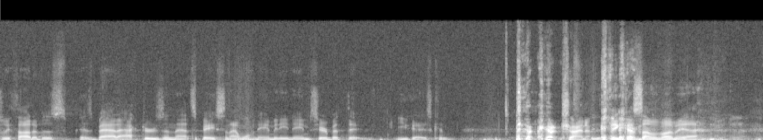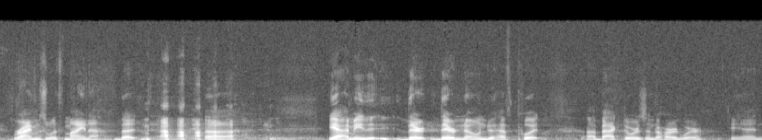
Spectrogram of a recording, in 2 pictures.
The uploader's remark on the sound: Live from Austin, Texas. Live on stage, from HyperConnect 2023.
